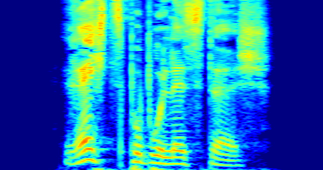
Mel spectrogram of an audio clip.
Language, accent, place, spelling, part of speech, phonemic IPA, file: German, Germany, Berlin, rechtspopulistisch, adjective, /ˈʁɛçt͡spopuˌlɪstɪʃ/, De-rechtspopulistisch.ogg
- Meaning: right-wing populist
